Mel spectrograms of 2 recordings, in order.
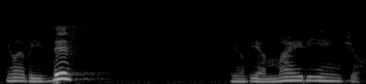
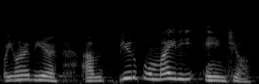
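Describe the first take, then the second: First: Gentle question. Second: Building question. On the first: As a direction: ask her tenderly, drawing it out. Asking his granddaughter, gently. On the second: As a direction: lift it toward the grand choice. Asks granddaughter again, rising. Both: Acted.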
